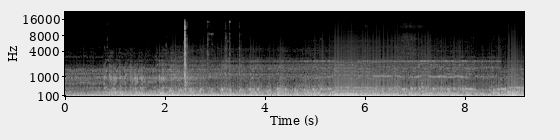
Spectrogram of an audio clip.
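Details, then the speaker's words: 1980 Ferrari 308 GTSi, 20,889 original miles, recommissioned, fully cold start in neutral with clutch in, unassisted; deep steady rumble swelling as it catches into even idle, about 85 psi oil pressure at idle; normal cold start. "Completely unassisted. So as you can see, with any kind of regular driving, she would be easy to fire up and run."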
